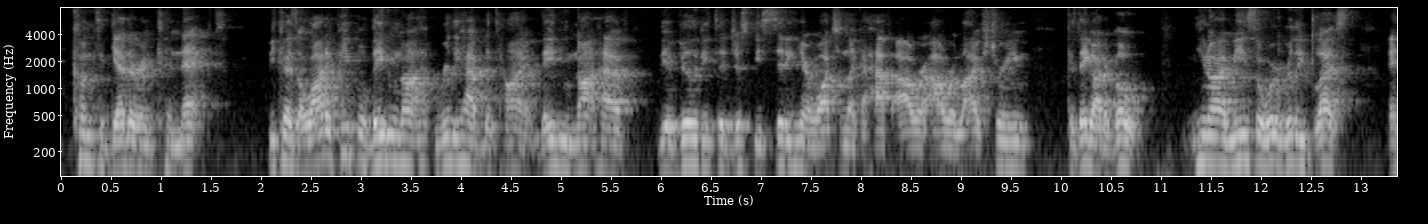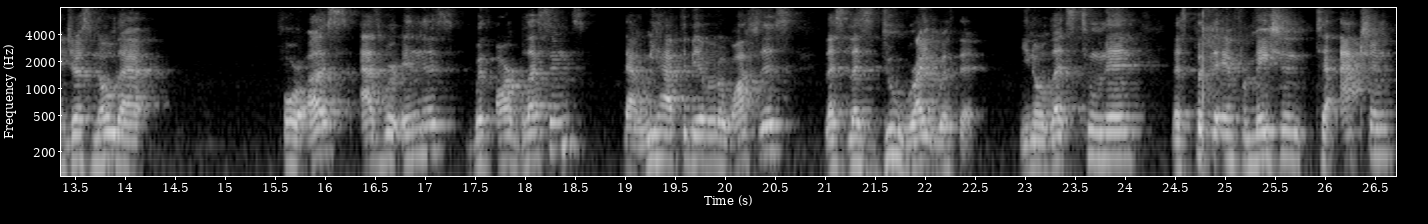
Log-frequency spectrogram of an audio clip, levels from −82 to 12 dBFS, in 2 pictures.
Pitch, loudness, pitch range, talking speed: 145 Hz, -18 LUFS, 130-160 Hz, 200 wpm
